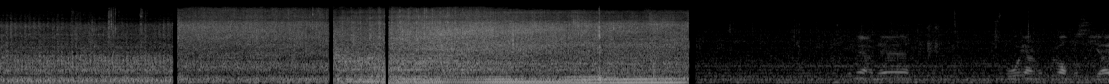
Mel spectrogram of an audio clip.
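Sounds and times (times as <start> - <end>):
steady hiss: 1.8 - 5.7
car engine pulling away: 3.3 - 7.0.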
